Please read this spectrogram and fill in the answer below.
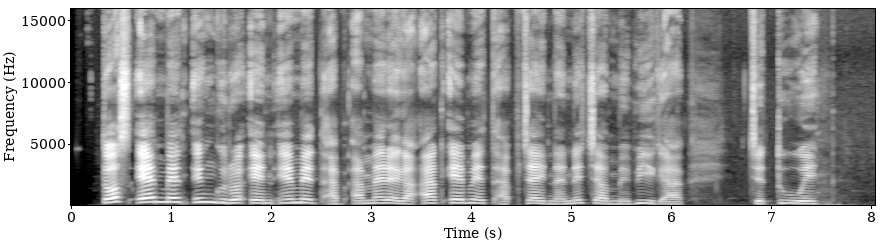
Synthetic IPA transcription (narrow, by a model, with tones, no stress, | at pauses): to˦se˦me˦t̪i˦ŋɡu˨ɾo˦ʔe˨ne˦me˦t̪a˨pa˨mɛ˦ɾɪ˨ka˨ʔa˦ke˦me˦t̪a˨b̚t͡ʃa˦ɪ˨na˨ne˦t͡ʃa˦me˨bi˦ɡa˨b̚ | t͡ʃe˨tu˦we˦n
